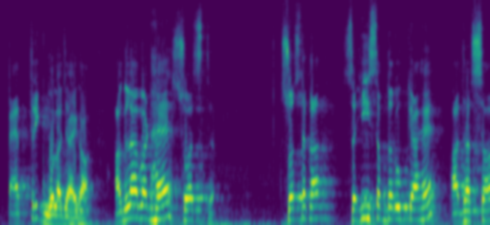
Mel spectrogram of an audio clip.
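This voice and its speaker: Male teacher, spells words slowly. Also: a little high, darkish tone. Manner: slow, spells words out letter by letter and repeats them. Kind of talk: Hindi grammar lesson.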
